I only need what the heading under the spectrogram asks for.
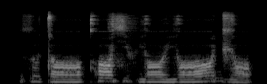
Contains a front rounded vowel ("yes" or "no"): yes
